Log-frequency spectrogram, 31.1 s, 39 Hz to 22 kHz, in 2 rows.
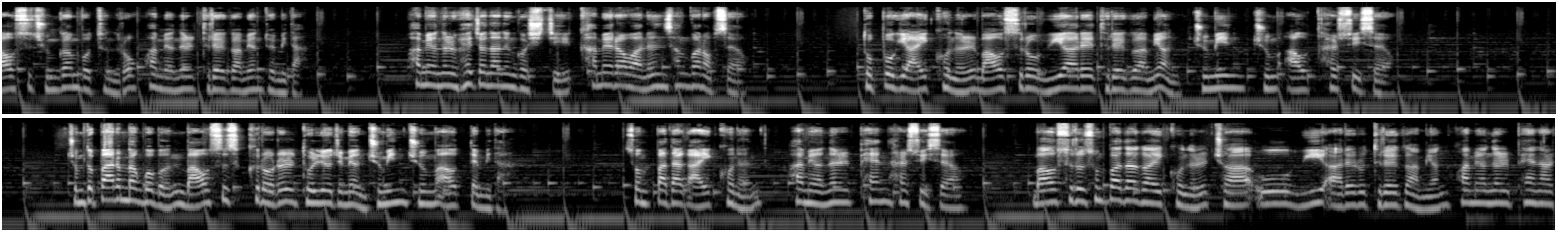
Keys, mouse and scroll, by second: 9.7-15.6 drag, 23.3-30.8 drag.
